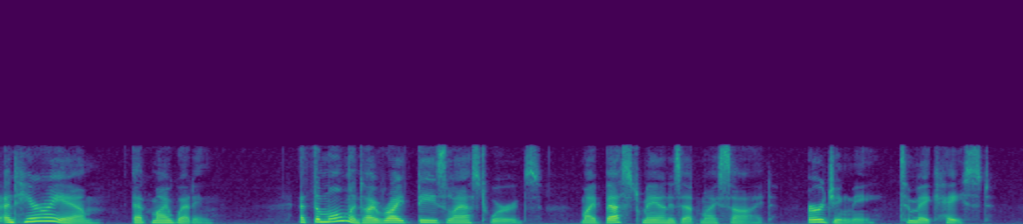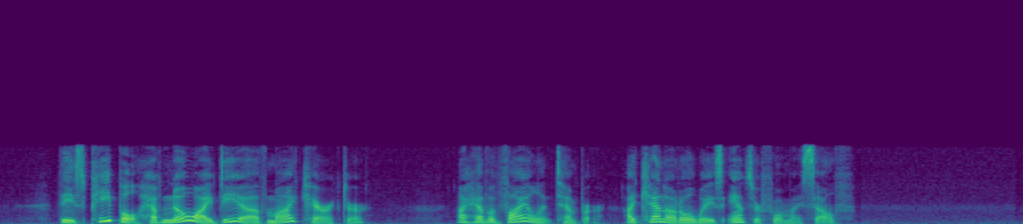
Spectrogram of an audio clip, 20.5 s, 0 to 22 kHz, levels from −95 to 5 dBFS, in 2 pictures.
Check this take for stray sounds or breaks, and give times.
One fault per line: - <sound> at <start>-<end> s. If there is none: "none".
none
